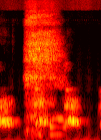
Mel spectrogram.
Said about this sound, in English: Sorry about that. My dog's going nuts in the background.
